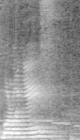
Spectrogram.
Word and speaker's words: Bolognese: When you find GN, saat kalian nemu GN, otomatis kalian bacanya jadi nye, or atau seperti N, Y. Kayak gimana ya? Like this, Bolognese.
